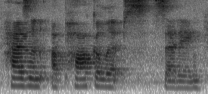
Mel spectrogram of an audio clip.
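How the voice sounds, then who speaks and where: Woman, slightly low voice, casual explanatory game-review talk, roomy echo with faint noise behind. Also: fairly even intonation, moderate pace, sharp tone. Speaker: game master and co-host reviewing a tabletop roleplaying game.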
